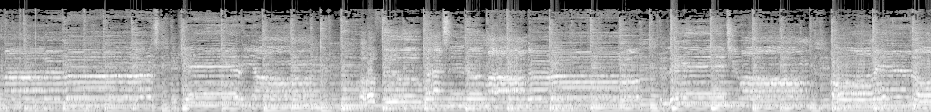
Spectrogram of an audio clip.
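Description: Acoustic guitar strummed steadily under two men's voices singing together.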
